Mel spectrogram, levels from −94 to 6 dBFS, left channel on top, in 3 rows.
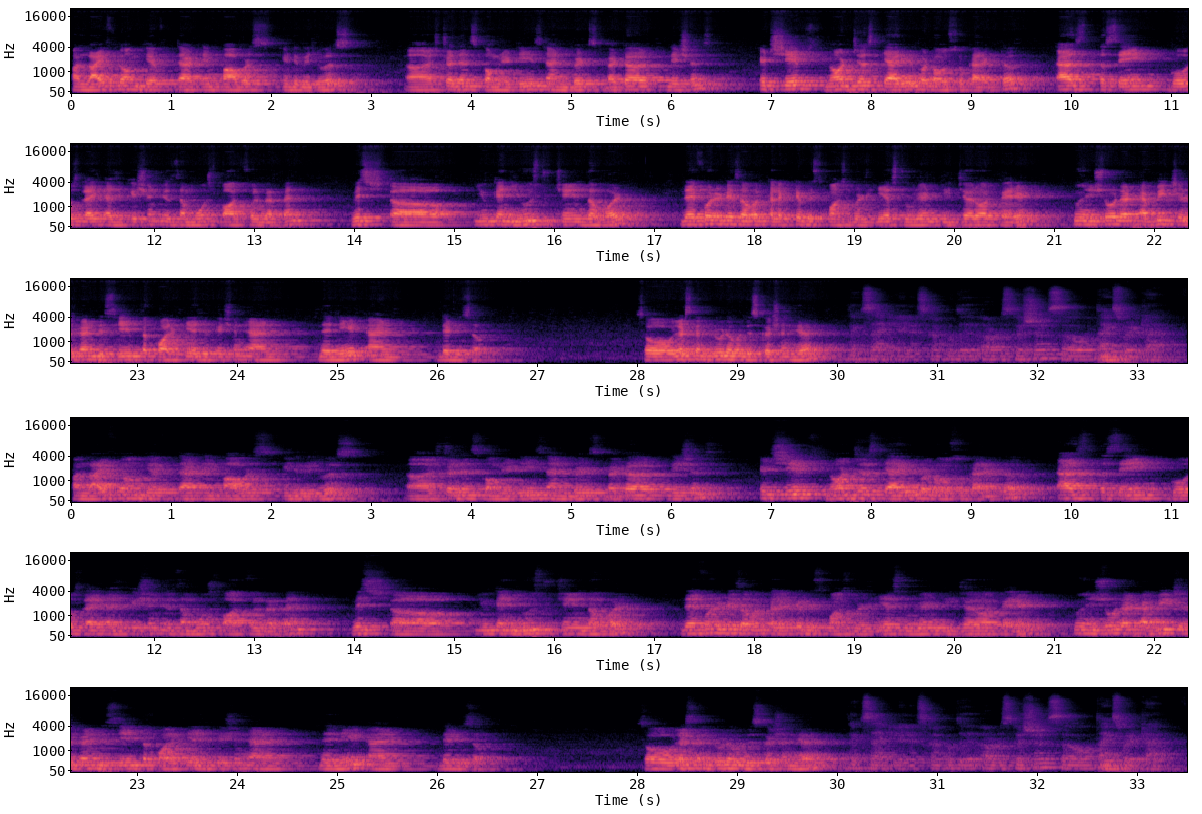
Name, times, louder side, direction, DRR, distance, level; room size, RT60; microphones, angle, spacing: voice 1, 0.0-2.8 3.3-6.4 6.9-9.5 9.8-13.5 14.0-14.9 15.2-16.7 17.3-20.7 21.2-24.4 24.8-25.6 26.0-26.5 28.1-29.8 32.6-32.8, left 3 dB, 70° left, 4 dB, 0.5 m, -30 dB
voice 2, 30.1-33.3, equal, 5° right, -8 dB, 0.6 m, -44 dB
3.2 x 3.0 x 3.8 m, 1.2 s
head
